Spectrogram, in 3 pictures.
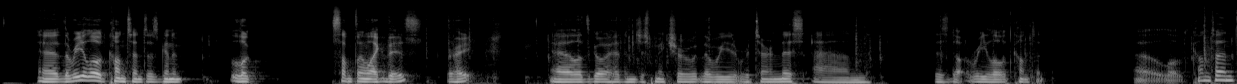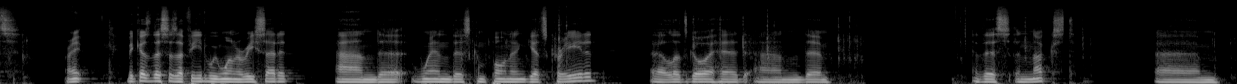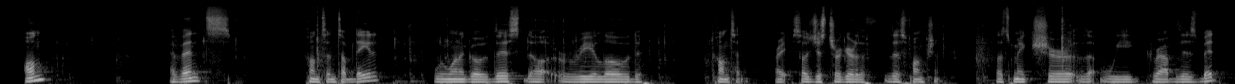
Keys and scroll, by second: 2.1 ctrl+x, 4.5 ctrl+v, 4.5 ctrl+y, 10.2 Return, 12.3 ctrl+alt+shift+l, 12.7 ctrl+s, 18.0 Return, 34.5 Return.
